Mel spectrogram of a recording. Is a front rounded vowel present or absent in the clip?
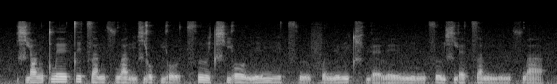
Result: present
